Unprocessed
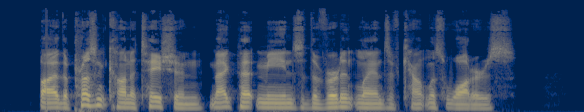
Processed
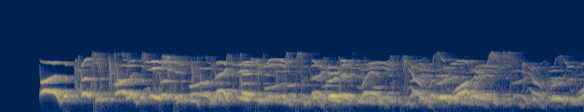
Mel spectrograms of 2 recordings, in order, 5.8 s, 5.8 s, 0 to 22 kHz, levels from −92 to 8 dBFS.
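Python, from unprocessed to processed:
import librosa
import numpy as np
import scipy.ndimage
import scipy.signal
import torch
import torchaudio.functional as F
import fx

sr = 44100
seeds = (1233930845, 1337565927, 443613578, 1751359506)

y = fx.sine_speech(x, sr)
y = fx.room_shoebox(y, sr, seeds[0], volume_m3=74.0, walls='mixed', distance_m=0.35)
y = fx.echo_pitch(y, sr, ms=687, semitones=-2, count=3, db_per_echo=-6.0)
y = y * librosa.db_to_amplitude(1.5)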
